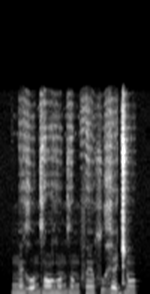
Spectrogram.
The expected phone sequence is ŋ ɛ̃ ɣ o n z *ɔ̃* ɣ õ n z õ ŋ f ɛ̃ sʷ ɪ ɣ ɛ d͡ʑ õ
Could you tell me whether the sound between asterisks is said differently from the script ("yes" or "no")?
no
